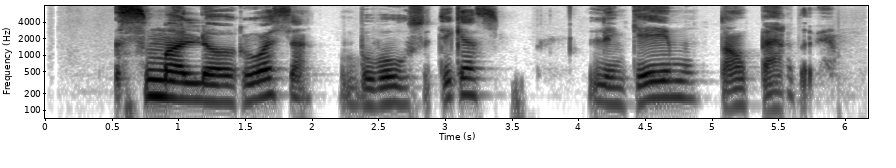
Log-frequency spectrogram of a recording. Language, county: Lithuanian, Vilnius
